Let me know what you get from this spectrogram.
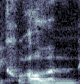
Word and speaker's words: Cú Chulainn: Cú Chulainn or Cú Chulainn? We say Cú Chulainn because, yeah.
